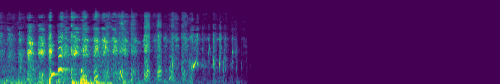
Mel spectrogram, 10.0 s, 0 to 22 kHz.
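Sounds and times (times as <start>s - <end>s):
person laughing: 0.0s - 5.1s.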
